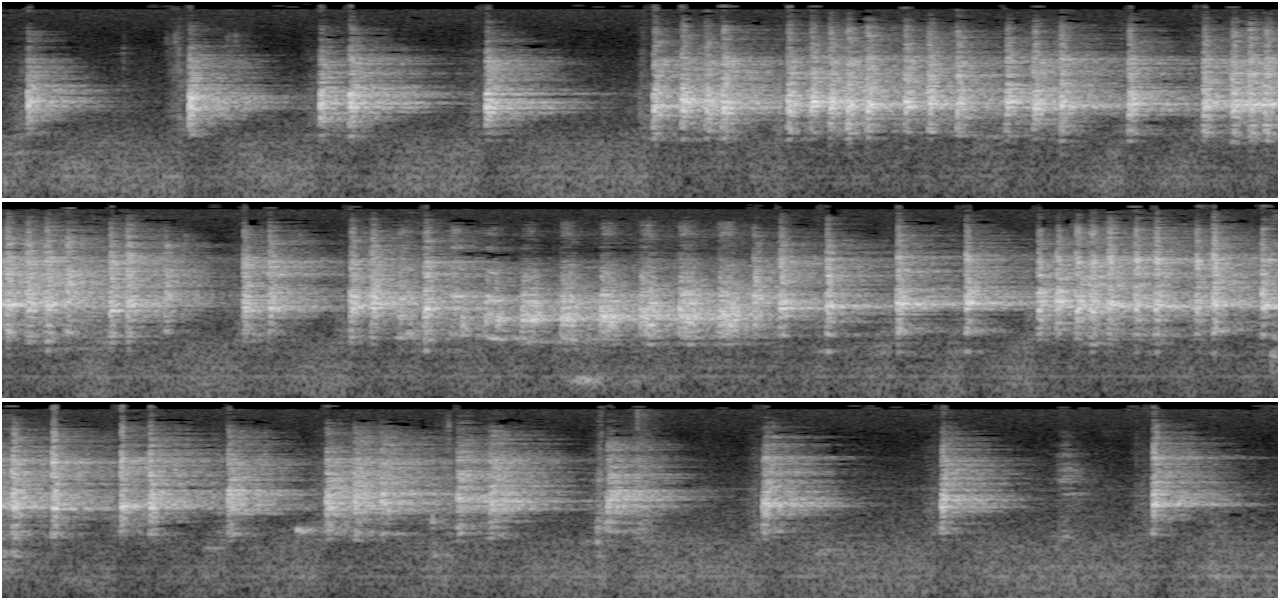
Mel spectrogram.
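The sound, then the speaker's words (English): A turkey call played by caller one, cutting like an excited hen: loud, sharp, irregular clucks fired in rapid bursts, running into a dense, nearly continuous flurry mid-way, then tapering back to spaced clucks. No talking. “Caller one, when you're ready. Cutting of the excited hen.”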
